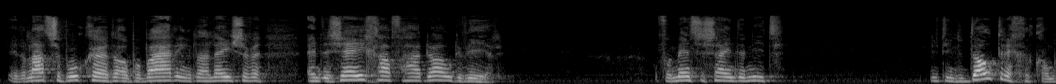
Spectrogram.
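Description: Husky, high-voiced male preacher. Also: normal speed. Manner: earnest, repeats words when building a point. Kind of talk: sermon.

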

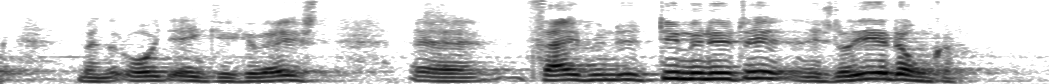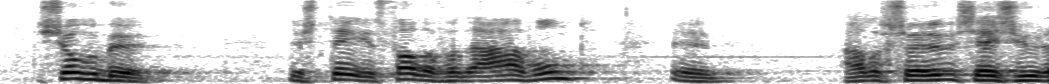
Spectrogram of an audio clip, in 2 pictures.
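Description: A man preaches to his congregation, his voice pitched a little high. He tells the story in a lively, conversational way and turns often to address his listeners directly. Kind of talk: sermon.

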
